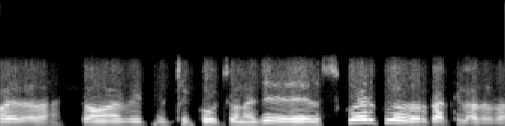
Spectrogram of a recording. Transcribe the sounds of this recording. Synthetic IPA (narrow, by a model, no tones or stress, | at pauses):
ɦoed̪ad̪at̪oɦmɛbiʈʰikːout͡ʃʰonad͡ʒeskeɾpiod̪ɔɾkaɾt̪ʰilad̪ad̪a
